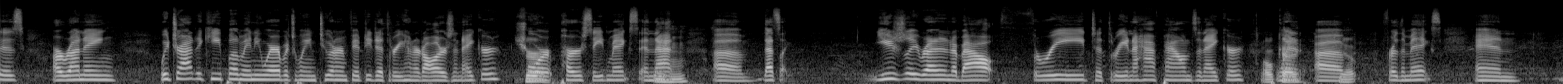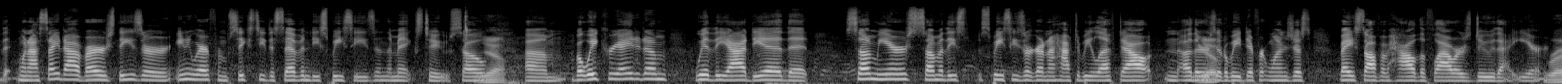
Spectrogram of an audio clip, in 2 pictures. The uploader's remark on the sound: Live at Pheasant Fest. We put out a mic to strangers and asked some debated topics.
